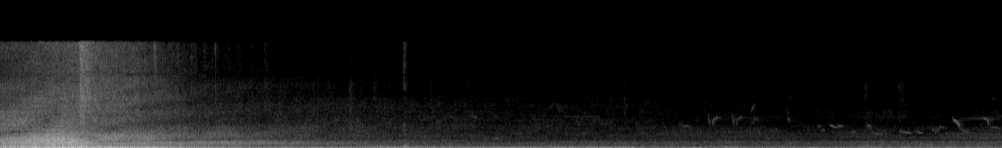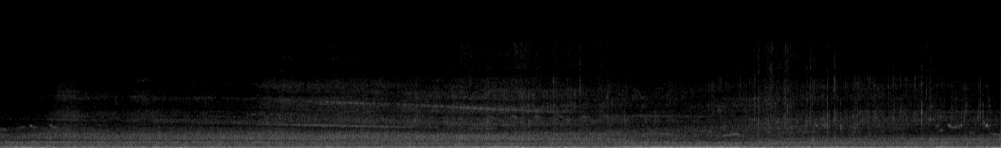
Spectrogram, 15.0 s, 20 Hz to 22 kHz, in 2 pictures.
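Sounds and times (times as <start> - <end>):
car passing at speed: 0.0 - 4.5, 8.6 - 15.0.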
